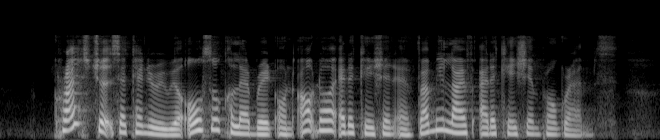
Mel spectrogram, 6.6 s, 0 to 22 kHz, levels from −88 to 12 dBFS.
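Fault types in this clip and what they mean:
No technical faults are present.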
